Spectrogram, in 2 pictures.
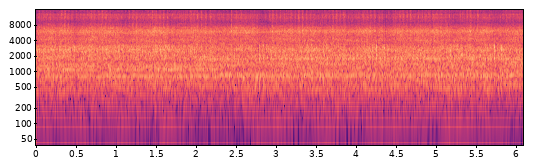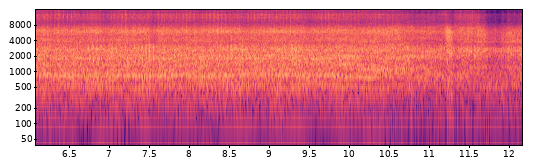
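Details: Audi 100 2.3 (NF engine) held at around 3000 rpm and above: faint quick rapping knock under the steady roar, heard more clearly under load; engine knock at high rpm.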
